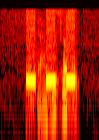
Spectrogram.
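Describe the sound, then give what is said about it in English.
A phone rings with three short, evenly spaced electronic tones in quick succession, loud, with no one talking over it. “Somebody's phone rang.”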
